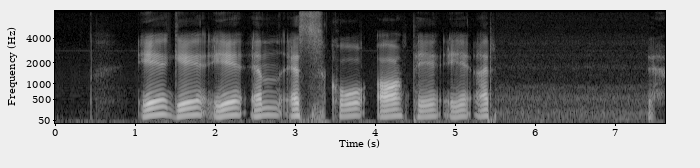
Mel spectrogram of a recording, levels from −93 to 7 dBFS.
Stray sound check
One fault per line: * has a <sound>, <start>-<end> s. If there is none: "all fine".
all fine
